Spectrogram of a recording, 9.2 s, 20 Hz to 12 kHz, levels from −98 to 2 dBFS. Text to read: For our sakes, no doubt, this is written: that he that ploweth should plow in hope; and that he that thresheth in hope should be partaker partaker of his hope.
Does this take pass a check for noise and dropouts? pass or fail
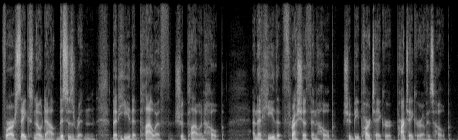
pass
